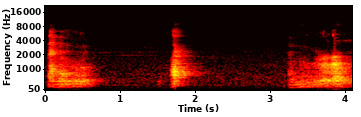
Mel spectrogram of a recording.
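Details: An 11-week-old Basenji puppy playing on its first day home gives three rough, noisy vocal bursts: a half-second one at the start, a short sharp one near the middle, and a longer one toward the end, with quiet between them.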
